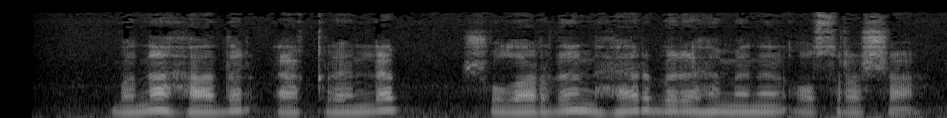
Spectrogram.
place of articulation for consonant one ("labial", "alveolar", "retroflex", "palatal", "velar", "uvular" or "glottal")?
labial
